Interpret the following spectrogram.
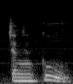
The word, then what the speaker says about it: Zheng Gu: Cengku. Oh bukan ceng tapi ceng. G itu dibacanya ku, K. Jadi bukan ceng tapi cengku ya.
